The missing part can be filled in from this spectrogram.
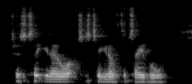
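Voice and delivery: ordinary talk, nothing marked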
